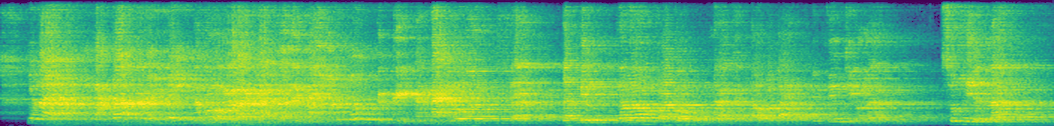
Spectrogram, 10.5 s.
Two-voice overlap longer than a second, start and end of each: 1.3-3.3

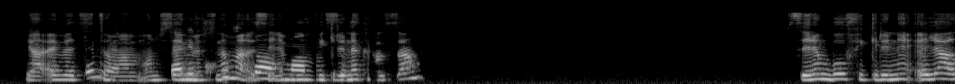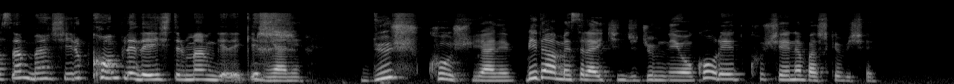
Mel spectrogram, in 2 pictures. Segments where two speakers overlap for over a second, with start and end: 1.7-3.5

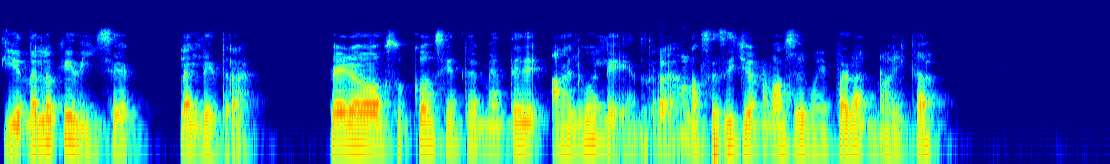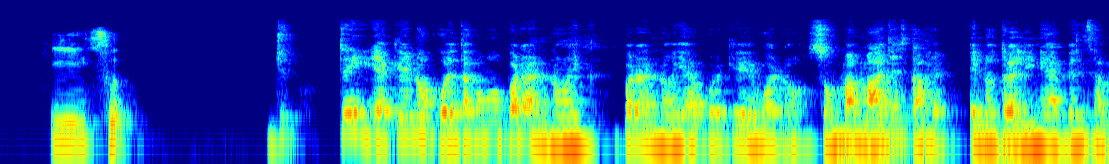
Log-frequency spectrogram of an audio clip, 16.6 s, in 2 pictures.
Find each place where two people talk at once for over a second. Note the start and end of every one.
none

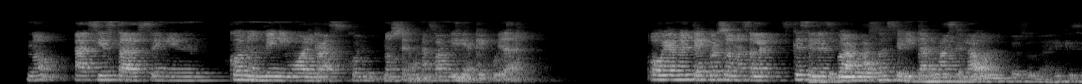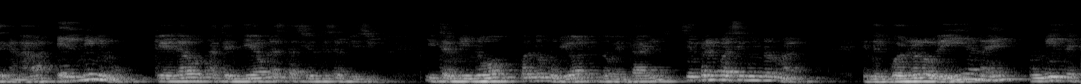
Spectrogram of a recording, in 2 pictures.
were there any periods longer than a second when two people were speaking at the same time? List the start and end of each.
8.1-10.0

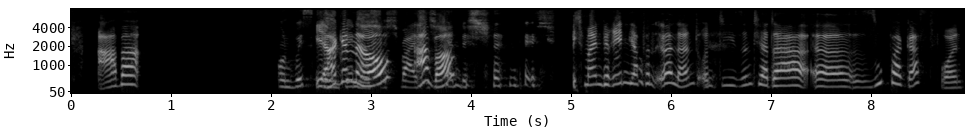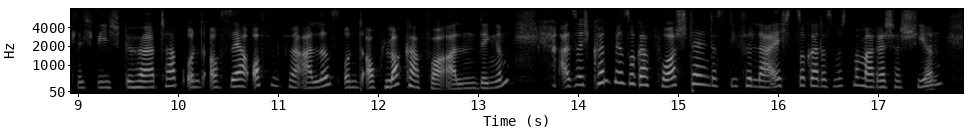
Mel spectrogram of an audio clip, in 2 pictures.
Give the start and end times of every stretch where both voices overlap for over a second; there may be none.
2.5-3.8

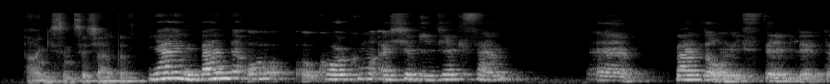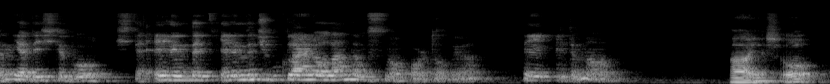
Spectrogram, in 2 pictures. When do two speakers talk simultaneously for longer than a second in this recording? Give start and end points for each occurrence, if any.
none

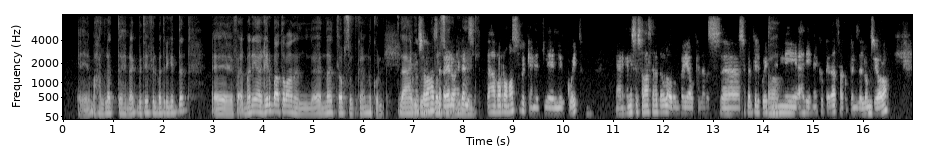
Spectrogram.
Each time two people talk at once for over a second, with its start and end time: 7.0-8.2

